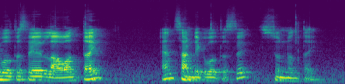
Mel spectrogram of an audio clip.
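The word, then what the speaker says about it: sunnuntai: সানডেটা আবার same, S দিয়ে শুরু হচ্ছে, সানডের মতো সুন্নন্তাই বলে। তো ফিনিশ একটা ফোনেটিক ল্যাঙ্গুয়েজ, এখানে এভরি লেটারের উচ্চারণ হয়। এটাকে যদি আমি বলি সুনুনতাই, এটা কিন্তু হবে না, আমাকে দুইটা এনে উচ্চারণ করতে হবে, সেজন্য এটা বলতে হবে সুন্নন্তাই।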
